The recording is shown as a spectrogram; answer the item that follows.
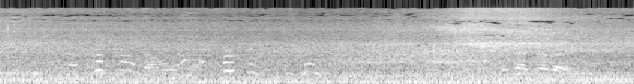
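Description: Steady road traffic noise, with people laughing and chatting in short bursts over it.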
